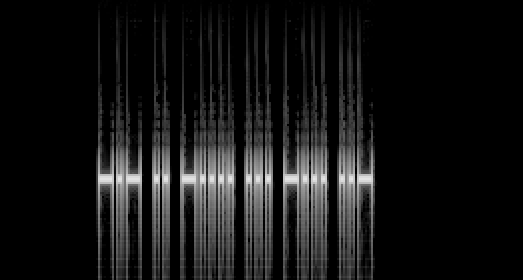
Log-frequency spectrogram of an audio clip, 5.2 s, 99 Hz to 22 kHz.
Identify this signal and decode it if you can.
Morse code, heard as a keyed tone, about 26 wpm, 700 Hz. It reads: KI6SBU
